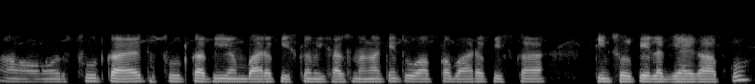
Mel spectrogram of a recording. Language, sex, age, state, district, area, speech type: Hindi, male, 18-30, Uttar Pradesh, Ghazipur, rural, conversation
